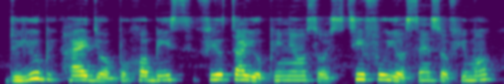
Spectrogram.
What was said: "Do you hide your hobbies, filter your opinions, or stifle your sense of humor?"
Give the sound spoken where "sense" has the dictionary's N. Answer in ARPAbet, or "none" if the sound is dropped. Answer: N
